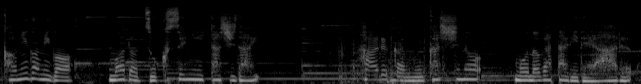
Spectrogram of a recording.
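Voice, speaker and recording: A woman's voice: mid-range voice, moderate pace, close to an everyday voice. Woman as a playful young male bard over music. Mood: lyrical storytelling. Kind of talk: storytelling game trailer voice acting in Japanese. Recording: voice under clear trailer music.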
